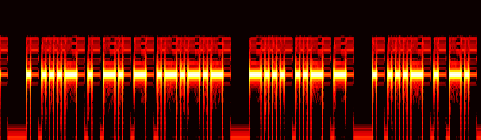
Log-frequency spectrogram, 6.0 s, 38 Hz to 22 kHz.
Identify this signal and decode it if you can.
Morse code, heard as a keyed tone, about 25 wpm, 750 Hz. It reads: EVENT. BUT EVEN
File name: Archive / 25 WPM / 25WPM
